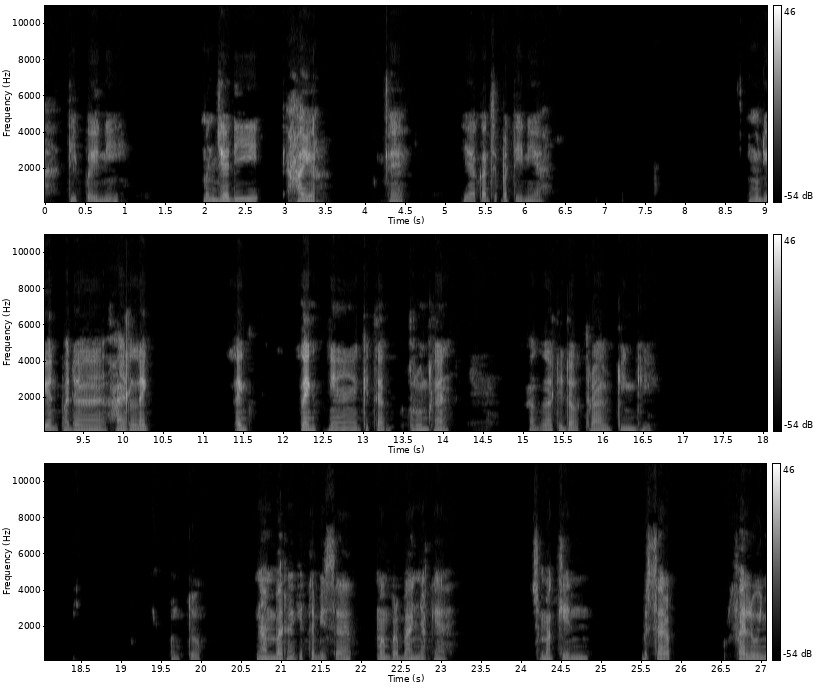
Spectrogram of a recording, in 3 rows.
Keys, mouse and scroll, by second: 2.4 click, 4.3 scroll down 1, 4.5 middle click, 5.3 scroll up 1, 5.7 middle click, 8.6 scroll down 1, 13.1 click, 16.5 scroll up 1, 17.1 middle click, 17.5 scroll down 1, 17.7 scroll up 1, 17.8-18.4 scroll down 1, 18.4 middle click, 19.6 click, 20.6 right click, 21.2 click.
